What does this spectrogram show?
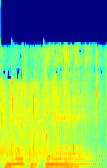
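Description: Brief burst of audience applause for prize winners invited to Stockholm, a dense wash of clapping with high whooping cheers rising and gliding over it, the clapping turning choppier as it fades at the end.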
